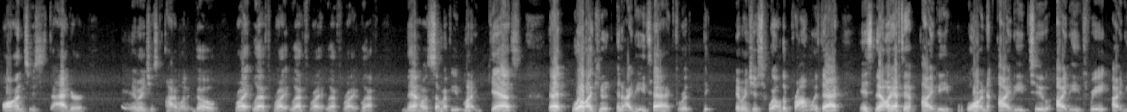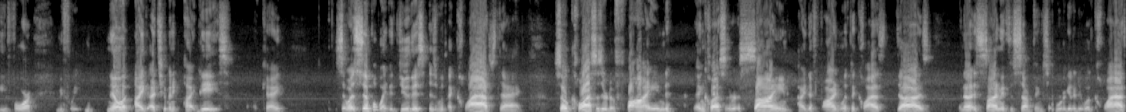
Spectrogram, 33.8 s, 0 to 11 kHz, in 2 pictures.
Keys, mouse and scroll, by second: 32.5 click.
